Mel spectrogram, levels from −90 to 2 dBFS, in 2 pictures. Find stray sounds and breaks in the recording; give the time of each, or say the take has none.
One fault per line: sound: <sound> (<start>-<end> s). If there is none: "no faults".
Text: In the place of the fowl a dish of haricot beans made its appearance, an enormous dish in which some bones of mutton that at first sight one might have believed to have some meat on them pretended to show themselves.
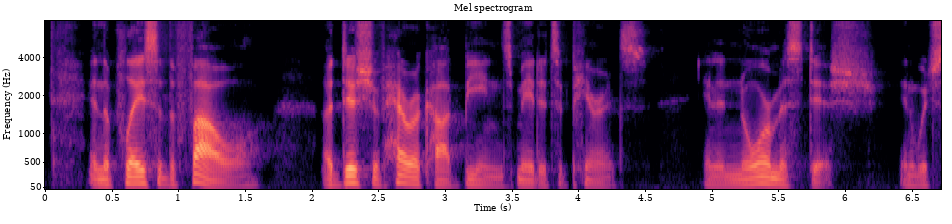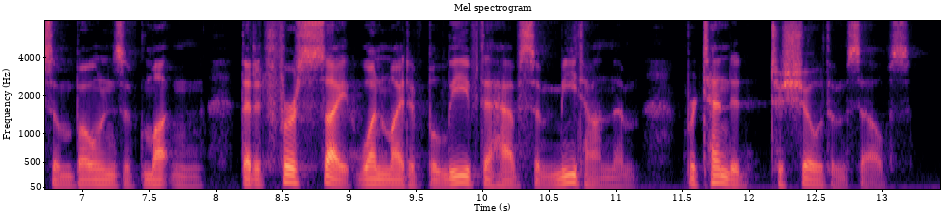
no faults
